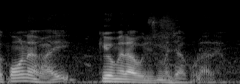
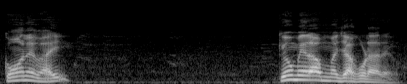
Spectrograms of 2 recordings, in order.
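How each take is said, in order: First: Echo. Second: Loud, high angry yell; angry shout. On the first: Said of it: "तो उधर से फिर इको हुआ". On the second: Boy yelling at the echo, angry shout. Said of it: "उसने ज़ोर से चिल्ला कर बोला". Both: Retold or imitated.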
